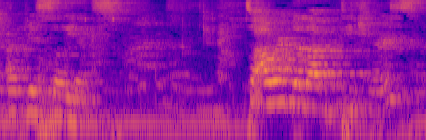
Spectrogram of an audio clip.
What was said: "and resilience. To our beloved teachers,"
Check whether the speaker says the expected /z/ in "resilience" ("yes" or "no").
no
